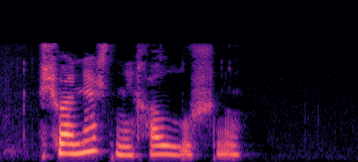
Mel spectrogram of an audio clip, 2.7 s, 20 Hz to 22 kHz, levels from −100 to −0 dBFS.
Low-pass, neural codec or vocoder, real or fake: 7.2 kHz; none; real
